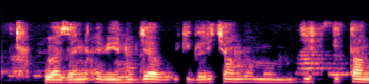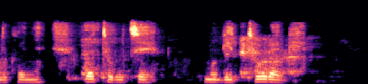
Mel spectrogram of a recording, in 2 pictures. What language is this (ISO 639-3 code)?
kin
